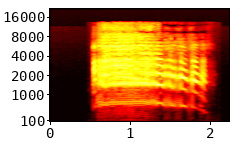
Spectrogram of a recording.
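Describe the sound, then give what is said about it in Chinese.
A single loud, high-pitched scream rings out from a living room, held for about a second and a half with a wavering tone before tapering and dropping off, heard alone. “客厅传来尼可的尖叫声，波比和夏绿蒂被惊醒，飞快地跑了过来。”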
